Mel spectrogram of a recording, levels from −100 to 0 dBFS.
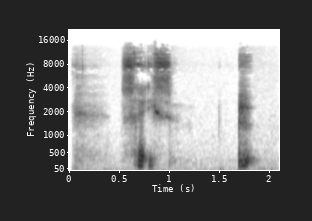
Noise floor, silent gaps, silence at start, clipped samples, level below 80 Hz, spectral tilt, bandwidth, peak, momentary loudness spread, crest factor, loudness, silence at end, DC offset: -67 dBFS; none; 0.05 s; under 0.1%; -58 dBFS; -2.5 dB/octave; 15 kHz; -8 dBFS; 14 LU; 20 dB; -23 LUFS; 0.25 s; under 0.1%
